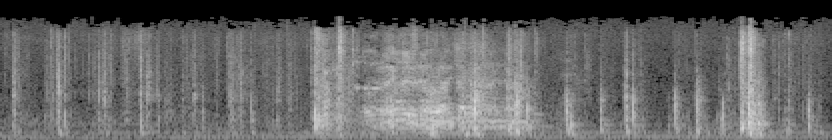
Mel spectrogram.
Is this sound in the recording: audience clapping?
no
